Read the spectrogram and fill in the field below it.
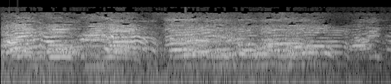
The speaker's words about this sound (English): So they're still out there chanting, fight for freedom, stand with Hong Kong.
